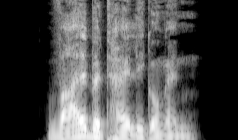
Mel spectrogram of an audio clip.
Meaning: plural of Wahlbeteiligung
- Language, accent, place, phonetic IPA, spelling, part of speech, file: German, Germany, Berlin, [ˈvaːlbəˌtaɪ̯lɪɡʊŋən], Wahlbeteiligungen, noun, De-Wahlbeteiligungen.ogg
